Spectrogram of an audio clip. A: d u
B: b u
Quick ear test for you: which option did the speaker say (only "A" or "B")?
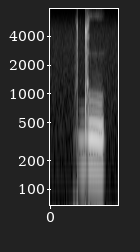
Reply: A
